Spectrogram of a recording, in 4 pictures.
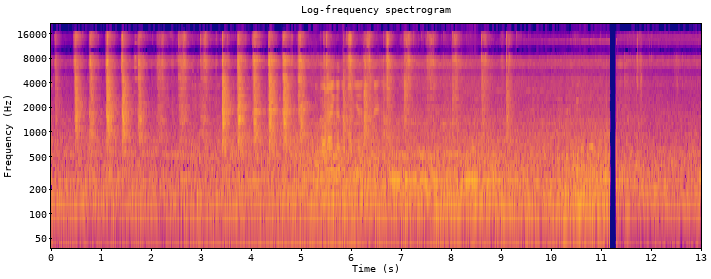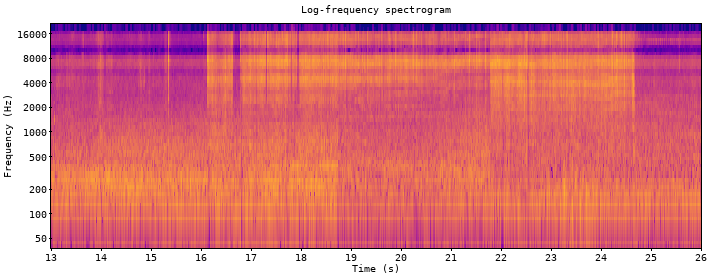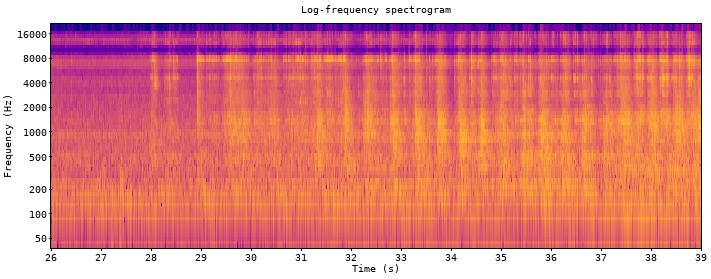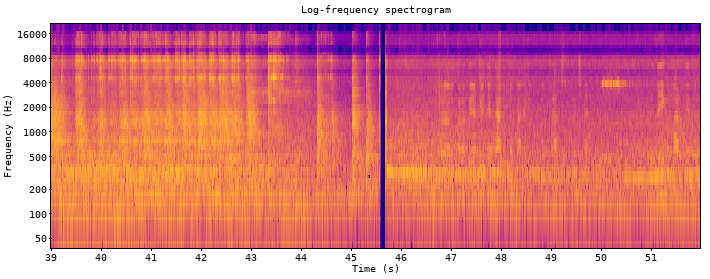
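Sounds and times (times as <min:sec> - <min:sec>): welding arc hissing and crackling: 0:16.0 - 0:24.8.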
